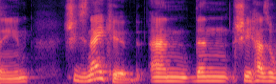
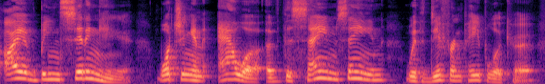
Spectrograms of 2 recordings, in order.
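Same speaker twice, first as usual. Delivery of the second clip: ordinary delivery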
